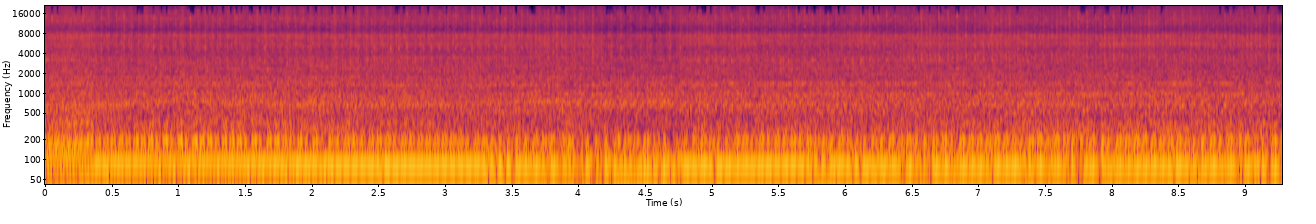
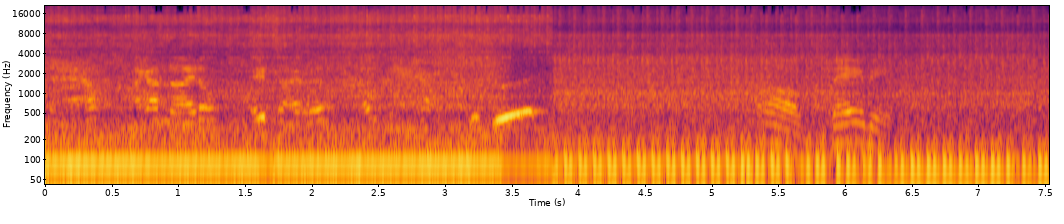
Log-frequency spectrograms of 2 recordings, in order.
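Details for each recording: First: Kohler 24 hp SV725 engine on a Cub Cadet 1050 Hydro with 52-inch deck, after carburetor work: it holds one fast, steady speed and never settles to idle. The governor won't let it down. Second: Kohler 24 hp SV725 engine on a Cub Cadet 1050 Hydro, after the carburetor idle circuit was cleared, started on choke: it runs an even, steady idle with a regular beat, a touch faster than desired but smooth. Normal idle.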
